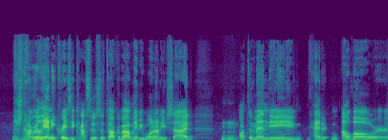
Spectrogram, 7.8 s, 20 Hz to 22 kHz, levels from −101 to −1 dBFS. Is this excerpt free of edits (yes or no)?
yes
